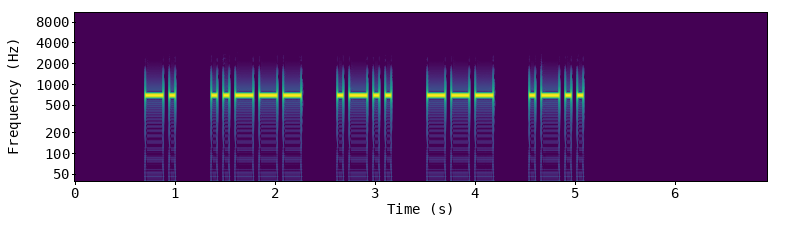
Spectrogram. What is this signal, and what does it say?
Morse code, heard as a keyed tone, about 19 wpm, spaced as for 14 wpm, 700 Hz. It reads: N2LOL
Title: 082 Lesson 14g - Number 2 - Call Signs 20wpm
